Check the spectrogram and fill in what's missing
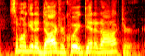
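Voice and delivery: loud, high panicked call for help; frantic cry for a doctor; urgent shout for a doctor. Retold or imitated. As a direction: yell it like help is needed now. Vince running out, panicked call.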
